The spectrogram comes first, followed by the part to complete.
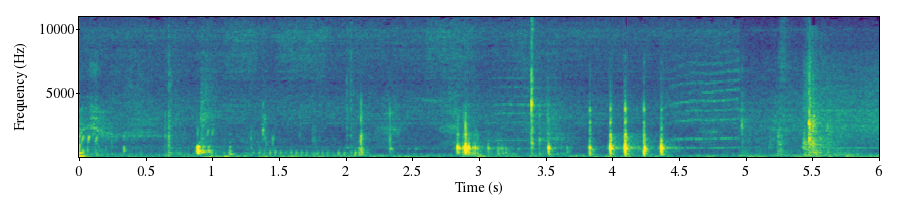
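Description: Quiet, scattered clicks and light knocks of handling, with a few short squeaks around the middle.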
